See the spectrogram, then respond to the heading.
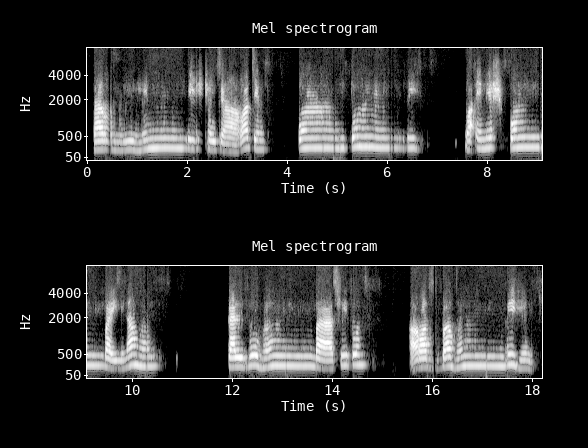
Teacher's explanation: تو یہ ہم, تم یہ جو ہے نا اس کو اخفا کہیں گے. میم ساکن کے بعد حرف با آ جانے پر اخفا ہوگا غننے کے ساتھ, ناک میں آواز چھپائیں گے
